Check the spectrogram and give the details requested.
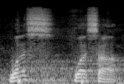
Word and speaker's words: waswasa: Was-wasa, was-wasa, was. You see the two syllables together?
